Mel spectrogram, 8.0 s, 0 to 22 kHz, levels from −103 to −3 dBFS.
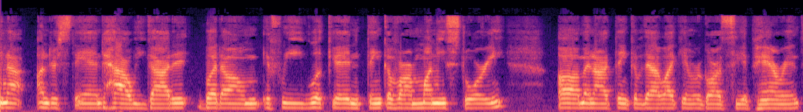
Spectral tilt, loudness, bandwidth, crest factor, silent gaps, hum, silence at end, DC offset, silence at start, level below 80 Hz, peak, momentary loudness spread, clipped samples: -4.5 dB/octave; -18 LUFS; 12.5 kHz; 14 dB; none; none; 0.05 s; under 0.1%; 0 s; -58 dBFS; -4 dBFS; 6 LU; under 0.1%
